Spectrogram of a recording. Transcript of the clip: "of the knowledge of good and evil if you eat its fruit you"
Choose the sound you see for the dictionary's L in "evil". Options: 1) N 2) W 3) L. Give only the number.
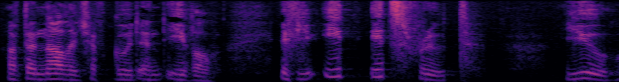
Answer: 3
